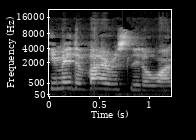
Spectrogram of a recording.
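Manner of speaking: usual speaking voice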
